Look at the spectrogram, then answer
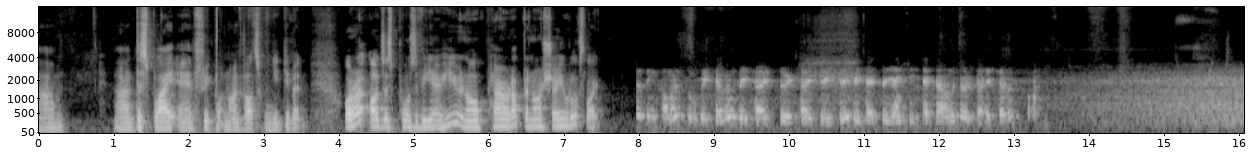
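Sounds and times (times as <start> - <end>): man talking over radio: 8.0 - 13.4
radio static hiss: 8.0 - 16.0.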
